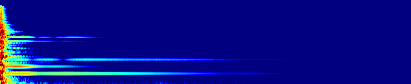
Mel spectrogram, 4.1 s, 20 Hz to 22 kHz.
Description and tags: Shovel Thwack 1
Garden Shovel clanging as it is struck. I needed the sound of someone getting hit over the head with a shovel for a theatrical production [ Fuddy Meers ]. I recorded my garden shovel as I struck it with my shoe; quite effective.
clang, sfx, twang, shovel, hit, metal, whack, thwack, foley, garden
